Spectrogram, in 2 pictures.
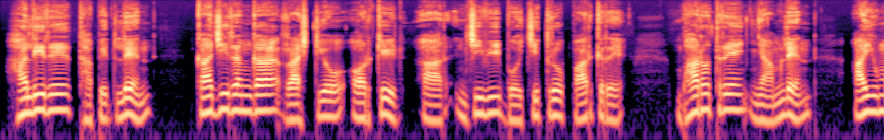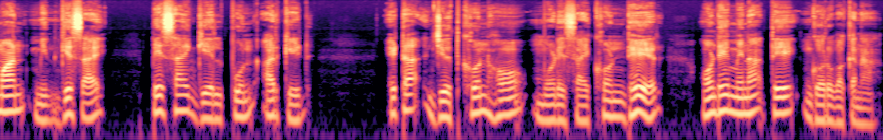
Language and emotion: Santali, neutral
